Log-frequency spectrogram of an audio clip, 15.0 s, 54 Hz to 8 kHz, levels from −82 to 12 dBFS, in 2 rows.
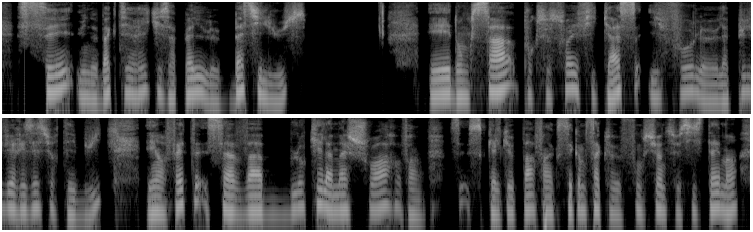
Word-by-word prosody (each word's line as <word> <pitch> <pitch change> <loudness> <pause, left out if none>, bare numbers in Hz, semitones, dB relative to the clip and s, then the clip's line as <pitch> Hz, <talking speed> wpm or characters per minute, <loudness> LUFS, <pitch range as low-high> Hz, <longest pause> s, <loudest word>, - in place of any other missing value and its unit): C'est 155 +6 +5
une 115 -3 -12
bactérie 135 +5 -6
qui 135 -3 -1
s'appelle 130 +4 -3
le 100 -3 -15
Bacillus 120 -4 +4 1.2
et 130 +2 -2
donc 120 0 -5
ça, 150 +4 +7
pour - - -12
que - - -1
ce 125 - -1
soit 165 +8 -3
efficace, 140 0 +5
il 115 -1 -8
faut 145 +5 -8
le 110 -7 -13
la 100 0 -12
pulvériser 140 -1 -7
sur 135 -2 -2
tes 110 -1 -14
buis 115 - -12 0.4
et 120 +1 -5
en 120 - -7
fait, 160 - -6
ça 125 -3 +6
va 125 +2 -5
bloquer 130 +10 -9
la 135 -4 -5
mâchoire, 140 +3 -1
enfin 110 -7 -12 0.2
c - - -6 0.2
quelque 115 +1 -7
part, 130 +2 -8
enfin, 125 -2 -8
c'est 130 - 0
comme 130 -2 -10
ça 135 +1 0
que 115 -3 -13
fonctionne 125 +4 -3
ce 115 - -6
système, 125 +5 +2
hein, 130 - -8
130 Hz, 175 wpm, -21 LUFS, 115-140 Hz, 1.2 s, ça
